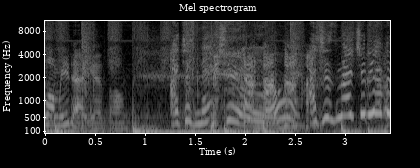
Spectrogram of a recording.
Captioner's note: Erica laughs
